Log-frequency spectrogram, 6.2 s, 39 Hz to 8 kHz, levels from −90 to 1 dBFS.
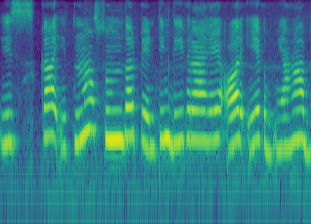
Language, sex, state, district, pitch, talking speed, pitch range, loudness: Hindi, female, Chhattisgarh, Raipur, 285 Hz, 105 wpm, 265-295 Hz, -15 LUFS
